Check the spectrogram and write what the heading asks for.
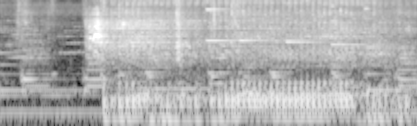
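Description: Background music with a plucked-sounding melody. About a second in, a motorbike engine comes in underneath it, a steady low running sound.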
